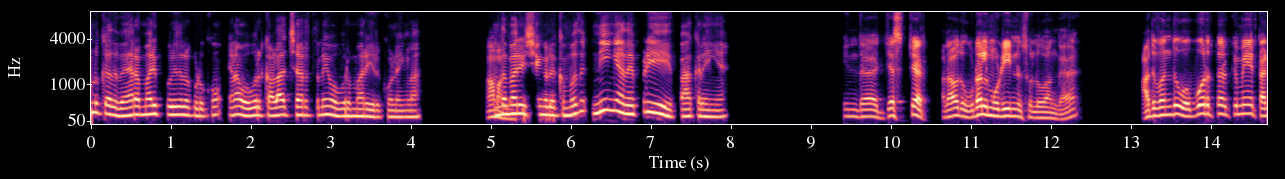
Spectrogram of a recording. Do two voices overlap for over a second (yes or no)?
no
